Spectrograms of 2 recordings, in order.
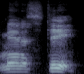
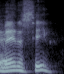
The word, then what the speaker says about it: Manistee: Is that how you pronounce it? Manistee. Okay. Yeah, Manistee. I had the accent all wrong there.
